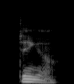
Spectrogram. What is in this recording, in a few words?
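"dinger", Australian English; pronunciations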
